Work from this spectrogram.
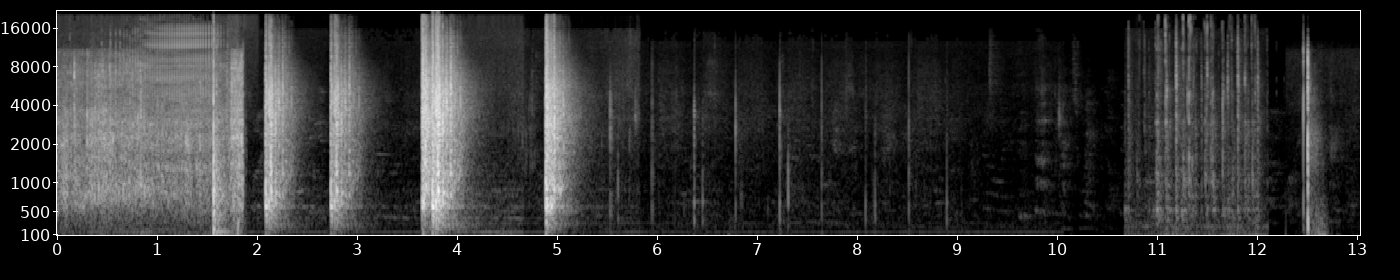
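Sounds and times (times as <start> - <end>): sharp hits: 1.6 - 3.1, 3.7 - 4.2, 4.9 - 5.2.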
